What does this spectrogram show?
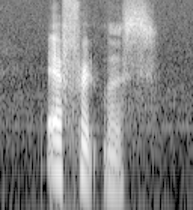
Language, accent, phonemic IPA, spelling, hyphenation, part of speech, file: English, US, /ˈɛfə(ɹ)tlɪs/, effortless, ef‧fort‧less, adjective, En-us-effortless.ogg
- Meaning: Without effort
